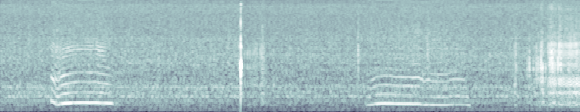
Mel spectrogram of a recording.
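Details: Murphy, who sleeps on the owners' bed at night, snoring extremely loudly: two loud, whistling, tonal snores a few seconds apart during sleep, with quiet breathing between them.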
